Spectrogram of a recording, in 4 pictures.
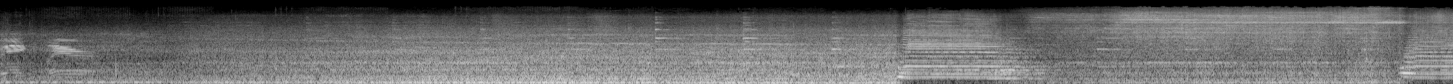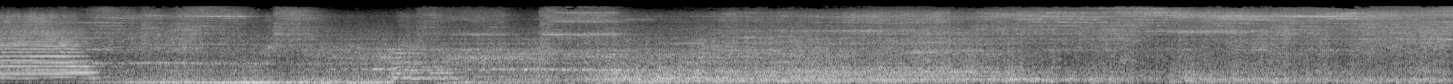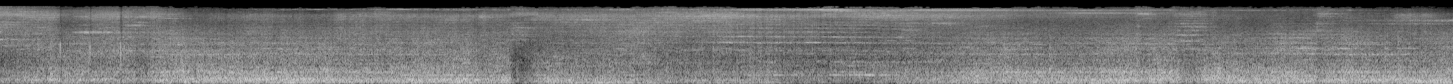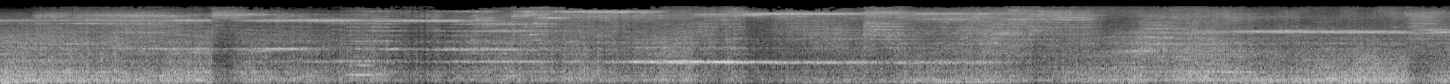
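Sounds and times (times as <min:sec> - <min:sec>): freight train rumbling: 0:00.0 - 0:58.0
train air horn blasts: 0:09.0 - 0:10.6, 0:13.9 - 0:15.8, 0:18.4 - 0:19.5.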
